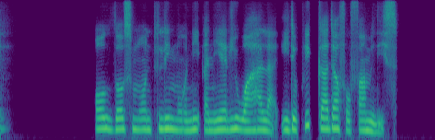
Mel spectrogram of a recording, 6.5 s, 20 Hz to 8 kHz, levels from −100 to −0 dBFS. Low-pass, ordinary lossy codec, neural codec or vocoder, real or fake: none; none; codec, 16 kHz, about 1 kbps, DyCAST, with the encoder's durations; fake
